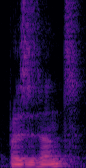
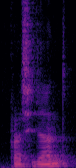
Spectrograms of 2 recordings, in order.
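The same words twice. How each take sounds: The two takes are said the same way.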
